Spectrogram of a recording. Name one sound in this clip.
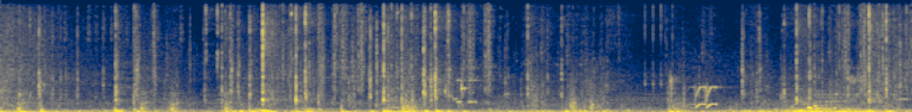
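Building pieces snap into place with rapid clattering knocks.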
